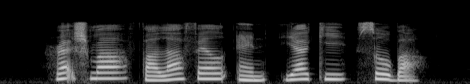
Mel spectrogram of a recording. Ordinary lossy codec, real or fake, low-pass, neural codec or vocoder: none; real; 7.2 kHz; none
